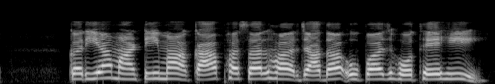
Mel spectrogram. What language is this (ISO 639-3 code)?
hne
